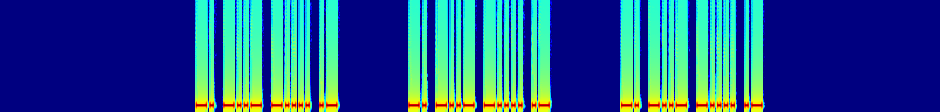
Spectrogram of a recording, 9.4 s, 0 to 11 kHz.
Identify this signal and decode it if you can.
Morse code, heard as a keyed tone, about 34 wpm, 700 Hz. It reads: NX6A NX6A NX6A
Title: USA Call Signs - 4 Characters - Repeated 3x - 35wpm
